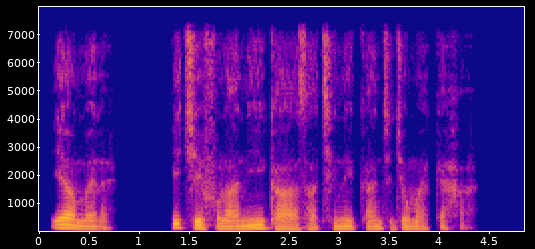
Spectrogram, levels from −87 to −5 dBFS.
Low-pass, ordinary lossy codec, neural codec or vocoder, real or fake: 7.2 kHz; none; codec, 16 kHz, 0.4 kbps, LongCat-Audio-Codec; fake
